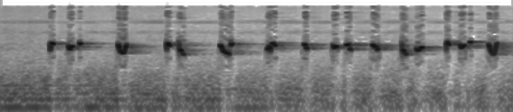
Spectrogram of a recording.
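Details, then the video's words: Sooty-headed bulbul, excited fighting-style long rapid song meant to provoke other bulbuls: quick clusters of clear, swooping whistles, some V-shaped, about two to three per second, with faint clicks and low hum behind. "trucukan gacor EMOSI ROPEL PANJANG pancingan trucukan agar bunyi JADIKAN burung trucukan gacor NYAUT"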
